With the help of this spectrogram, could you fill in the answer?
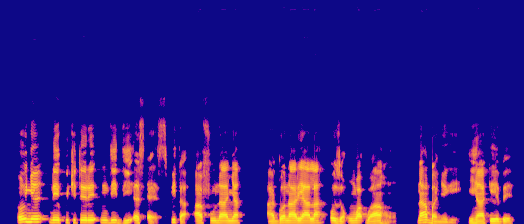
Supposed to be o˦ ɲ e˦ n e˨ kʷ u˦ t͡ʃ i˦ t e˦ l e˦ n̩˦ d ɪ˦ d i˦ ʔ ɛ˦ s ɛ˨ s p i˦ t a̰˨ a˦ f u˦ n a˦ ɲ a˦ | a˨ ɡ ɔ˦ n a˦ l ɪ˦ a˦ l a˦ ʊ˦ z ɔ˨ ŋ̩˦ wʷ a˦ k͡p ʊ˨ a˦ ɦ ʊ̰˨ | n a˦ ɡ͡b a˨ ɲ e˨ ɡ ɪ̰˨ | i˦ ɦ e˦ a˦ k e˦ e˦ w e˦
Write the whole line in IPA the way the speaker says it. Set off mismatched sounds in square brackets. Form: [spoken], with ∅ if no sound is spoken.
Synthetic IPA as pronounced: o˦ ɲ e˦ n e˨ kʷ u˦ t͡ʃ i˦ t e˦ [ɾ] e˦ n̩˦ d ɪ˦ d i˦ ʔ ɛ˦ s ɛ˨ s p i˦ t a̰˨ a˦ f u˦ n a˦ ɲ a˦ | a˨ ɡ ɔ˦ n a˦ [ɾ] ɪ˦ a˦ l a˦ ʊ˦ z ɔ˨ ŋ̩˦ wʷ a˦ k͡p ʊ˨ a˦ ɦ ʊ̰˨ | n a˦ ɡ͡b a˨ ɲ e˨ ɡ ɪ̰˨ | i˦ ɦ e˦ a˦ k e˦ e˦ [b] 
